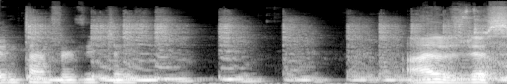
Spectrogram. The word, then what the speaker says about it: VeChain: VChain is real people trying to make it happen, who are making it happen.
